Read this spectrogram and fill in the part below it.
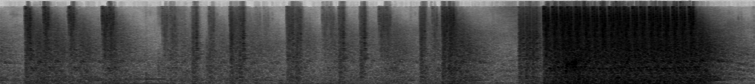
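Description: Enemy turrets firing in the sci-fi shooter Mass Effect: rapid sharp gunfire bursts crackle in quick succession, then a loud sustained roaring barrage near the end, with no talk.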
